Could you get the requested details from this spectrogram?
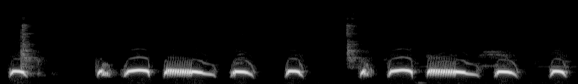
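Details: Spotted dove with a 'giọng thổ' deep voice giving 'thúc gù' cooing: two matching phrases, each opened by a click, then short hollow coos around a longer rolling falling coo.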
